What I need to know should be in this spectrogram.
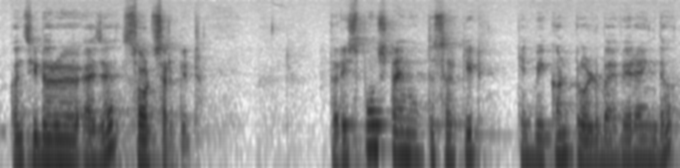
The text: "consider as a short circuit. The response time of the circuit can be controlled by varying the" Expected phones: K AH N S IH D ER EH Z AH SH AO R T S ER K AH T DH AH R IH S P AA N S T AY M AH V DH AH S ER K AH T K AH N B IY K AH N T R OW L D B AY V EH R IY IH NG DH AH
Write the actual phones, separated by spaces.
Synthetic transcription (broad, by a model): K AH N S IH D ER EH Z AH S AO R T S ER K AH T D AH R IH S P AA N S T AY M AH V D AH S ER K AH T K AH N B IY K AH N T R OW L D B AY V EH R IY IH NG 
